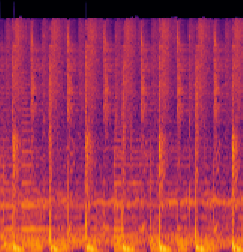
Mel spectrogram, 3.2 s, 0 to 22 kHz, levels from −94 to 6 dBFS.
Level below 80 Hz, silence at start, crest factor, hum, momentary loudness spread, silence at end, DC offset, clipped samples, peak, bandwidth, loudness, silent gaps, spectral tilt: -18 dBFS; 0 s; 16 dB; none; 3 LU; 0 s; under 0.1%; under 0.1%; 0 dBFS; 17 kHz; -17 LUFS; none; -4.5 dB/octave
